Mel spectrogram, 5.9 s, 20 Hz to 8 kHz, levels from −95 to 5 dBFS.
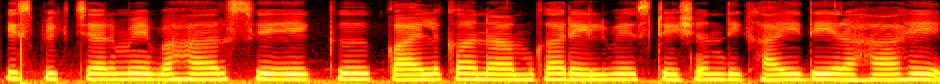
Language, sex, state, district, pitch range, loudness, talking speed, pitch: Hindi, female, Himachal Pradesh, Shimla, 195-205 Hz, -12 LUFS, 155 wpm, 195 Hz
